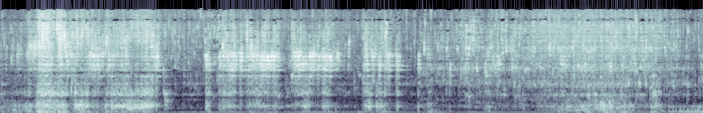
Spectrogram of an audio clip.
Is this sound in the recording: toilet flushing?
yes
